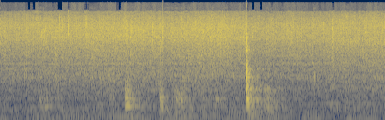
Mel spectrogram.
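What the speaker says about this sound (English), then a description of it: "So we just want to saute that for a few minutes." Bean sprouts sautéing in oil in a pan, a soft steady sizzle broken by a few quick scraping stirs and one sharper clatter, close and without talk.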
